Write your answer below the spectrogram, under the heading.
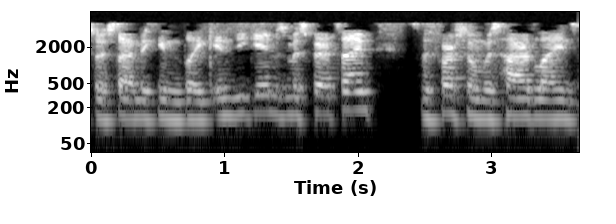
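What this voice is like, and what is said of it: Mild Scottish Dundee accent. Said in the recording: “It's from Dundee in Scotland... my accent isn't quite as strong as some other people from the Dundee area.”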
